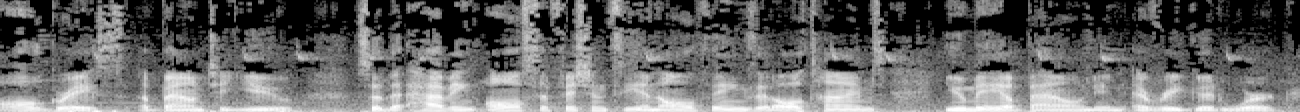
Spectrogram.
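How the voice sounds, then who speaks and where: Speaking at a moderate pace, a man uses a normal speaking voice at a medium pitch. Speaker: church member leading offering. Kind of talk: devotional talk.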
